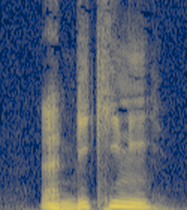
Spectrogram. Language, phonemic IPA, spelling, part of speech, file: French, /bi.ki.ni/, bikini, noun, Fr-bikini.ogg
- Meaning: bikini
